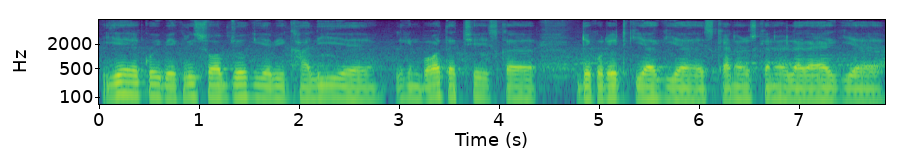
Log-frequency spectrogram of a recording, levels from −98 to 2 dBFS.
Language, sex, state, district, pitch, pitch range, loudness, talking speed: Hindi, male, Odisha, Khordha, 95 Hz, 90-95 Hz, -18 LUFS, 175 wpm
